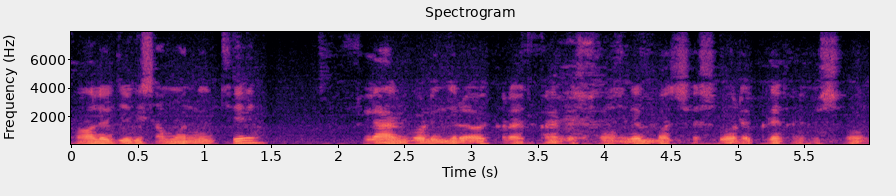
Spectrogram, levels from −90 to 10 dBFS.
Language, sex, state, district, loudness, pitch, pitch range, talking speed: Telugu, male, Andhra Pradesh, Guntur, -20 LUFS, 95 Hz, 95-105 Hz, 120 wpm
